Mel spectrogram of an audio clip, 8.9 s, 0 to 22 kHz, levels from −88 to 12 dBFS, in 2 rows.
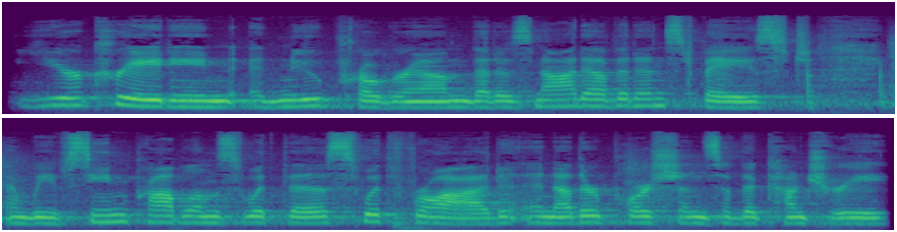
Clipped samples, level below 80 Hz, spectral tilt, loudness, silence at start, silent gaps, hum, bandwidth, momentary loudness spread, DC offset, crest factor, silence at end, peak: under 0.1%; -66 dBFS; -3 dB/octave; -19 LUFS; 0.1 s; none; none; 14.5 kHz; 6 LU; under 0.1%; 18 dB; 0.05 s; -2 dBFS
